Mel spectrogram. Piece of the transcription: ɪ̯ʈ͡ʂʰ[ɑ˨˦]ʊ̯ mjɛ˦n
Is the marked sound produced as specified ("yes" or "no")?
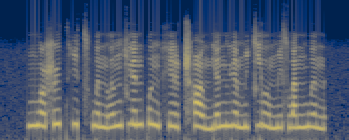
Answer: no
